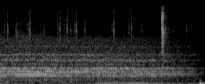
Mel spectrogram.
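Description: A train sound from the puzzle video game Tick Tock: A Tale for Two plays as a steady harmonic whistle-like tone with a soft rhythmic ticking on top, ending with a brief bright chime and a few small clicks.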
